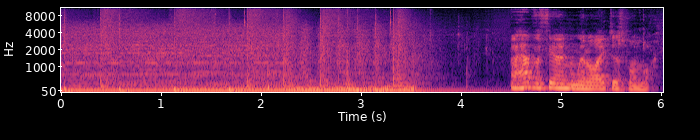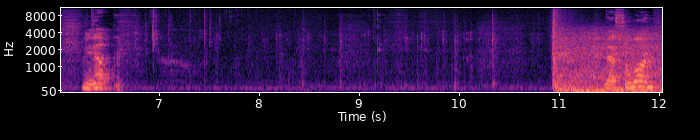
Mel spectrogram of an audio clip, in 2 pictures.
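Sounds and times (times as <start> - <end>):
chewing candy bar: 6.7 - 10.9.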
